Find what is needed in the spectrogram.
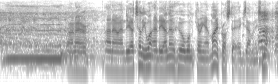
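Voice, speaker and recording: Fairly quick speech from a man, with audible room echo and noticeable background noise. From northern England, Manchester. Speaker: stand-up comedian. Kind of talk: stand-up. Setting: stage with audience. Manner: halting, many fillers and repeats.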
